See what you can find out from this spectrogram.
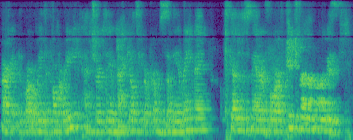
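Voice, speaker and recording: A woman presiding as a judge in court, speaking in a firm, measured way and stopping people to question them. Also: on the low side, little pitch movement, vocal fry, darkish tone. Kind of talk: court proceedings over video. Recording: echoey and distant with faint noise.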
